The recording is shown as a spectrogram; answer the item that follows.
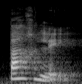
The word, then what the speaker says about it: parler: Parler. Parler. And make sure that you don't drag the A at the end. It's not parler, it's parler. So the emphasis is more on the pa.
